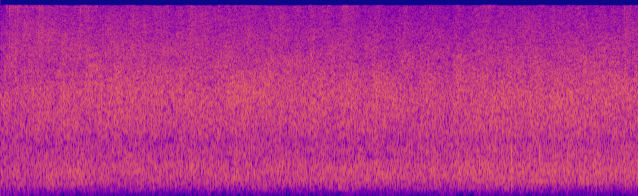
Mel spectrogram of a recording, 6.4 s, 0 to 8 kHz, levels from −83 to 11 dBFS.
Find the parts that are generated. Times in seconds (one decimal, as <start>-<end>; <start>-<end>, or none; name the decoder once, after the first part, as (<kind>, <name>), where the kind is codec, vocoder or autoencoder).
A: 2.1-5.0 (vocoder, BigVGAN v2)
